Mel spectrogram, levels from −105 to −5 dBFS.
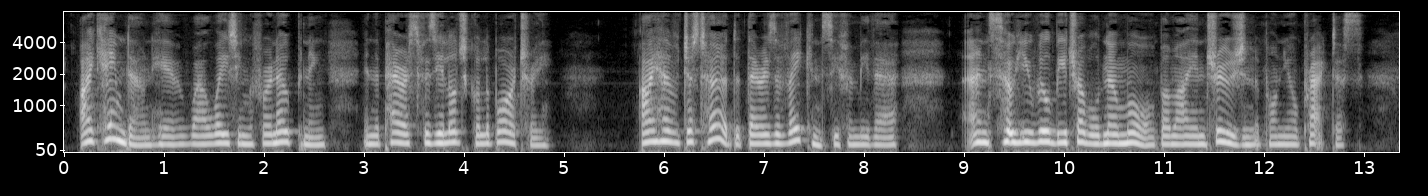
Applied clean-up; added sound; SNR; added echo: none; none; none; none.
